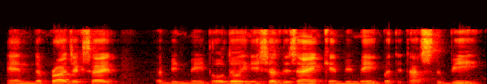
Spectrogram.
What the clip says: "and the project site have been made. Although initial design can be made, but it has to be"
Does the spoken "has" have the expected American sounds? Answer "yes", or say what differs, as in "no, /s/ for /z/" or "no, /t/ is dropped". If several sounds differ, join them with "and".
no, /s/ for /z/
